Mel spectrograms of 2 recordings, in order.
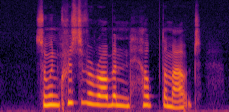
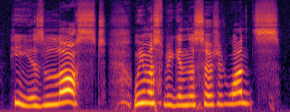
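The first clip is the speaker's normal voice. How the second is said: higher, much louder alarmed call; urgent Rabbit; 6 semitones higher, 13 dB louder, slower than usual. A narrator's reading. Rabbit rallying Christopher Robin, loud high urgent call. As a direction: sound the alarm like a fussy Rabbit.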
